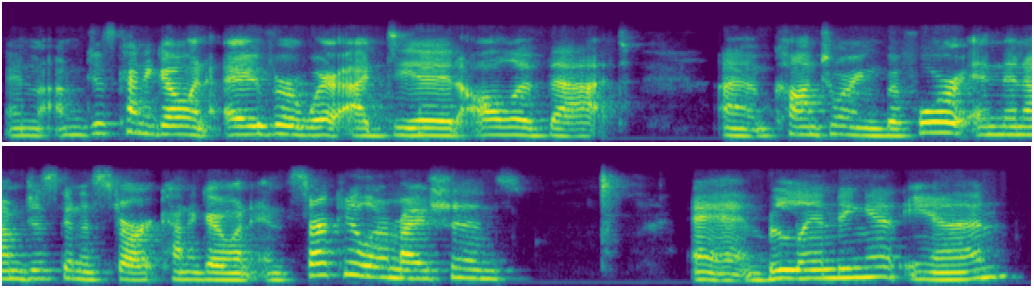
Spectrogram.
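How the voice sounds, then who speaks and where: At a moderate pace and medium pitch, a woman in her forties with a Southern US drawl talks her way through a livestream makeup tutorial. She's a beauty stream host who sells makeup, casual and rambling with self-deprecating remarks, and the webcam audio is dull and lo-fi.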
